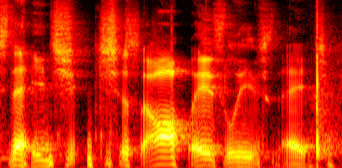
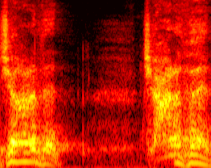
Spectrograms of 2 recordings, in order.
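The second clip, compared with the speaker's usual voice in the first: high-pitched whisper-yell, yelling and whispering at once; 5 semitones higher than usual. Retelling a fellow performer calling out after leaving the stage, retelling a whisper-yell. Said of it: "But he's yelling, but he's whispering".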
